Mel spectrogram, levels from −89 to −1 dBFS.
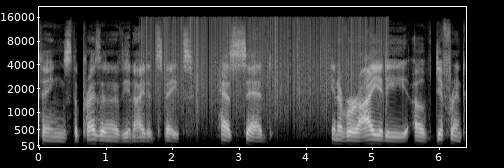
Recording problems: thin; very; fading below 350 Hz
crackling; noticeable; from 1.5 to 5 s; 10 dB below the speech

